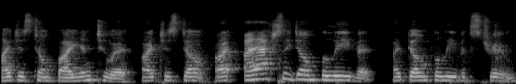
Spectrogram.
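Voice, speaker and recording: Speaking with an American accent, a woman keeps a moderate pace with hardly any pauses, her medium pitch showing ordinary variation. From United States. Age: 60s. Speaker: coach and trainer. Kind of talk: online workshop presentation.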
